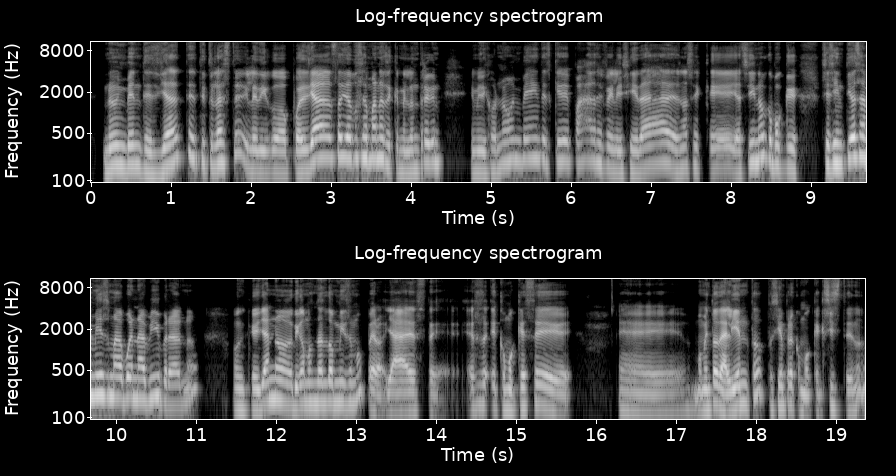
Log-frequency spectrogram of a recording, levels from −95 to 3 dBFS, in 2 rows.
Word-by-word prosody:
"No 155 +3 +1
inventes, 160 -6 -1
¿ya 175 +8 +3
te 220 -1 -3
titulaste?" 185 +5 -2
Y - - -3
le 145 - 0
digo: 135 -1 -1
"Pues 140 +2 +2
ya 210 +4 +7
estoy 220 0 +1
a 215 - +6
2 210 0 -6
semanas 210 -1 +2
de 170 - -3
que 150 - -11
me 135 - -4
lo 140 - -2
entreguen". 180 +5 -2 0.3
Y - - -9
me 140 - -3
dijo: 140 +2 -5
"No 180 +5 -5
inventes, 200 -2 -5
qué 190 0 -2
padre, 185 0 -6
felicidades.", 150 +3 -1
no 155 - -5
sé 160 -1 -10
qué, 80 - -2
y - - -2
así, 140 +7 -2
¿no?, 215 +4 +1
como 170 -6 -1
que 150 -2 0 0.3
se 170 - -1
sintió 180 +4 +5
esa 220 0 +4
misma 205 -1 +3
buena 190 -1 +2
vibra, 170 -6 0
¿no?, 265 - -10 0.4
aunque 135 0 -1
ya 165 +3 +5
no, 175 -3 +2
digamos, 160 +3 +1
no 165 - +2
es 165 - 0
lo 165 0 +3
mismo, 165 +7 -4
pero - - +1
ya, 115 -1 +4
este, 120 - -4 0.2
es 135 +2 -7 0.2
como 130 -2 -3
que 140 +2 +1
ese, 140 -6 0 0.6
eh, 115 -1 -7
momento 130 +5 +2
de - - +8
aliento, 155 - +3
pues 130 - -12
siempre 145 +1 -1
como 110 -4 -6
que - - -7
existe, 125 +1 -6
¿no? 245 - -7
160 Hz, 210 wpm, -23 LUFS, 135-190 Hz, 0.6 s, de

